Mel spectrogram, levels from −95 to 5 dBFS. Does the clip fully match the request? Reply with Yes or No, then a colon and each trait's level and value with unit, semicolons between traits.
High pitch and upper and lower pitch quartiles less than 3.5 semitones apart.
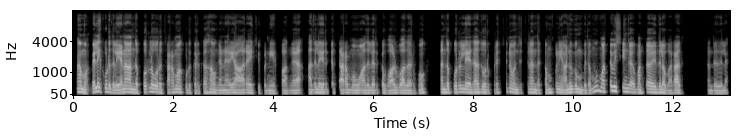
No: low, 120 Hz; average, 2.8 semitones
